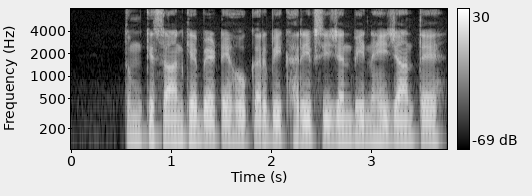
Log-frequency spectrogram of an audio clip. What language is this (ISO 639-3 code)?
hin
